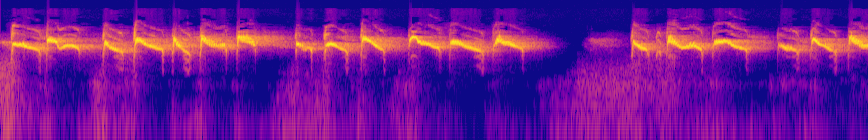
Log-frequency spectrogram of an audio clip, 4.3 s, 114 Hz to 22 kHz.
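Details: Oriental white-eye, Malaysian mata puteh kept in a cage, in buka sing on 1 August 2023: a fast unbroken string of high, down-slurred sweet notes, a brief break, then the same lively twittering again.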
